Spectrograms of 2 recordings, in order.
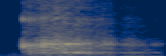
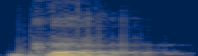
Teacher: the same as the G except for the voicing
